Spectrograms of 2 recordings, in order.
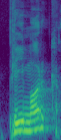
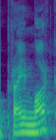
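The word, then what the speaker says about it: Primark: في مكان هناك او في مكان هنا في المانيا اسمه بري مارك او برايم مارك حسب الناس بتنطقها ازاي، وفي مكان تاني اسمه سي اند اي.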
